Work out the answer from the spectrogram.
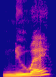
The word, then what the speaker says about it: Niue: So these are, I believe it's pronounced Niue.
